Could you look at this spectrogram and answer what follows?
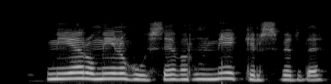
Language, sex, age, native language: Icelandic, female, 13, Icelandic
